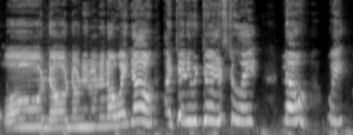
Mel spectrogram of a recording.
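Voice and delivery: panicked yelling. Real, not acted. Gamer panicking to her duo as she loses. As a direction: yell no as the play falls apart. Panicking as the match goes wrong.

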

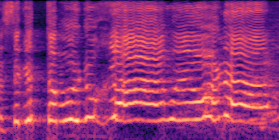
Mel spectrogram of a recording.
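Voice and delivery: very high, loud squealing friend voice; gushing girlfriend. Retold or imitated. Estranged friend calls to offer support, very high squealing voice. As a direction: squeal it like a friend pushing a party. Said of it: "La llama hasta la que estaba enojada".

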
